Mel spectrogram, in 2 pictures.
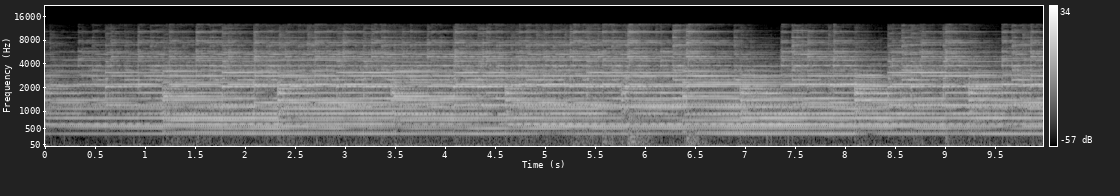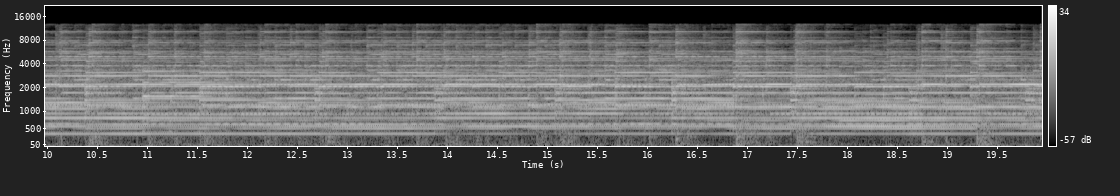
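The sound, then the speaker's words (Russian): A full peal of church bells rung by a bell ringer in the style of the Trinity Lavra of St. Sergius, as taught at the bell ringers' school of the Yekaterinburg diocese at the Bolshoy Zlatoust church, many bells struck in a steady layered rhythm, overlapping tones humming continuously, with no voices. “А попав на мастер-класс старшего звонаря Троицы Сергиевой Лавры отца Антония, как мы делаем это сейчас в школе звонарей Екатеринбургской епархии, что в храме Большой Златоуст, мы понимаем, что мы слышим ритмы самой Лавры.”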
